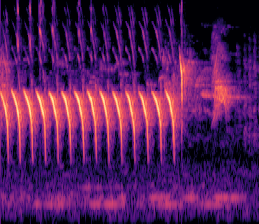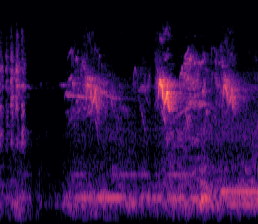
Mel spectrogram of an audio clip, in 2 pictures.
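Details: Canary song meant to set other canaries singing: a very regular run of loud descending notes, roughly eight per second, then faint scattered chirps and quiet.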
